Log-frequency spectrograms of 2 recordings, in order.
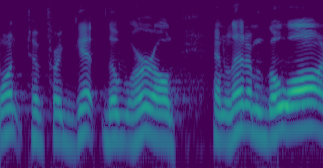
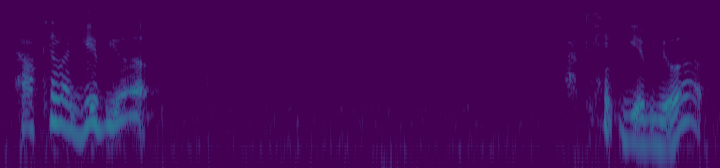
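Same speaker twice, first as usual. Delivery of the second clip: soft, hushed pleading as God; tender plea; 4 semitones higher, 13 dB quieter than usual. Acted. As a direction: plead gently, almost a whisper.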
